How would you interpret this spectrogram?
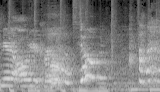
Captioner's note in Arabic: أمي تلهث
